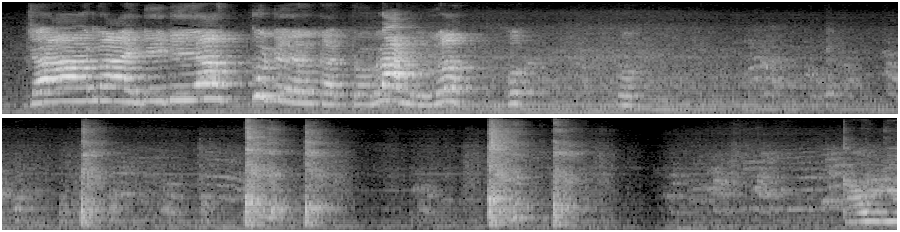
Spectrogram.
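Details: Child coughing while still playing and babbling: playful vocalizing followed by several short, sharp coughs in separate bursts, quiet room background.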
